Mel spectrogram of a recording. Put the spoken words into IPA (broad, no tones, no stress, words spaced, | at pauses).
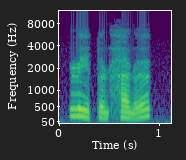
ɭepœɳ haɳœ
